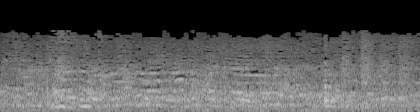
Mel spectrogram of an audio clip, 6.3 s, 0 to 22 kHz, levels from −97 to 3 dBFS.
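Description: From start to finish the sound is dull and smeared, with nothing above 7 kHz and a fizzy, warbling texture. This is heavy AAC compression, likely AAC-LC at a rate near 16 kbps. A spectrogram shows a hard ceiling at 7 kHz.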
